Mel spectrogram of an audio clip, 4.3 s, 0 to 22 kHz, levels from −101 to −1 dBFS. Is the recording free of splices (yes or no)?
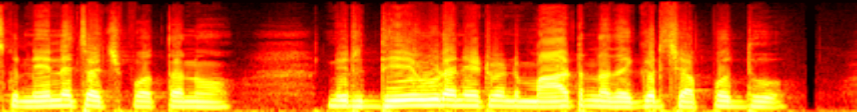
yes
